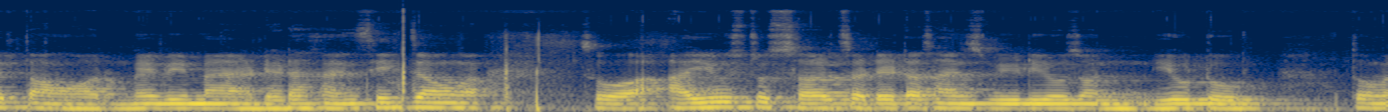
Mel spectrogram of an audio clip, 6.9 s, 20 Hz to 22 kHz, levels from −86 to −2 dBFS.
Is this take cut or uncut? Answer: uncut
